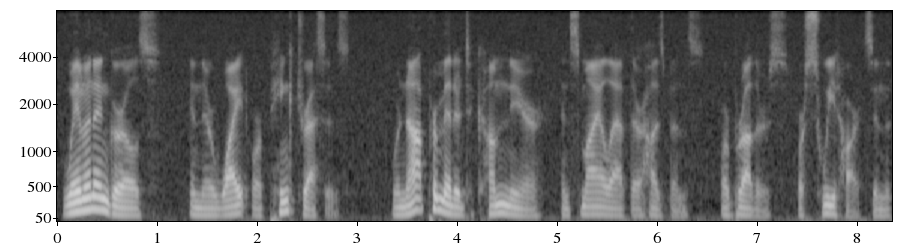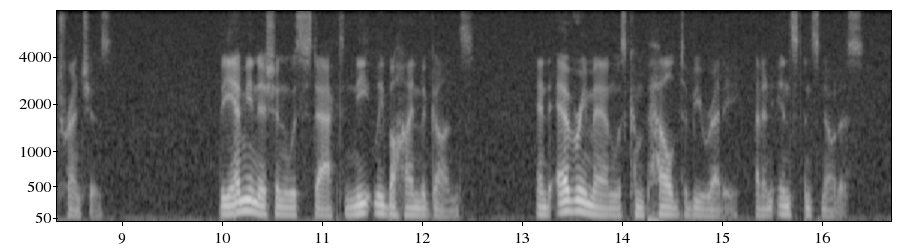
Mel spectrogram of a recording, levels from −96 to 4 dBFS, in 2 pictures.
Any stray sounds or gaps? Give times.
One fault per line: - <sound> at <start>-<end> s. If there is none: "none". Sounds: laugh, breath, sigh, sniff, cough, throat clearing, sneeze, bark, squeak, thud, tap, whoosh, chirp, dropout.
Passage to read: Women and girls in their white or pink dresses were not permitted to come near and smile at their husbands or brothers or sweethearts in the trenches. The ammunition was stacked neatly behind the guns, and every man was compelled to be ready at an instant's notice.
- dropout at 15.8-15.8 s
